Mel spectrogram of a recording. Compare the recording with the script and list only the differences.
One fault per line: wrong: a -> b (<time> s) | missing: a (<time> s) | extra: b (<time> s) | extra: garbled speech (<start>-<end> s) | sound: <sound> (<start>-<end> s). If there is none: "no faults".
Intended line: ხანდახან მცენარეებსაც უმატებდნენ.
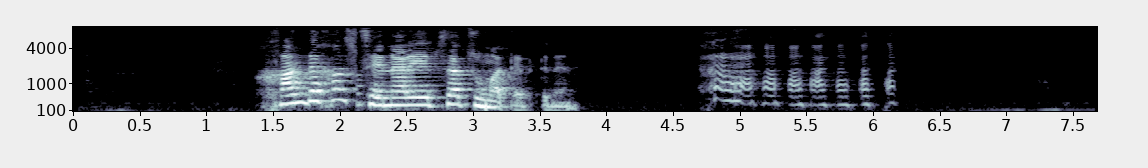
sound: laugh (4.7-6.2 s)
